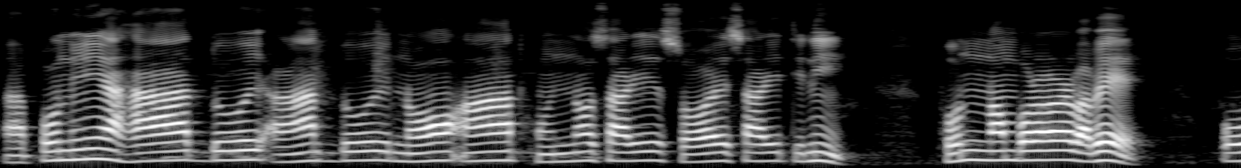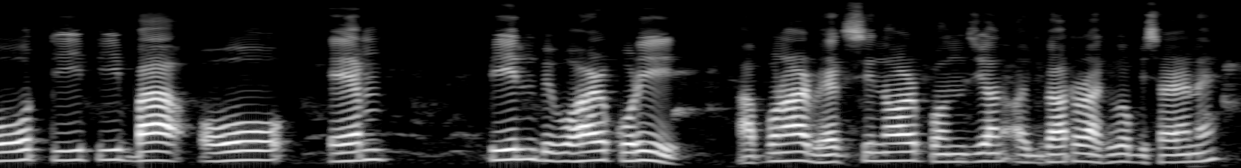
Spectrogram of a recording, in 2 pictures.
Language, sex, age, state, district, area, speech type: Assamese, male, 45-60, Assam, Lakhimpur, rural, read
